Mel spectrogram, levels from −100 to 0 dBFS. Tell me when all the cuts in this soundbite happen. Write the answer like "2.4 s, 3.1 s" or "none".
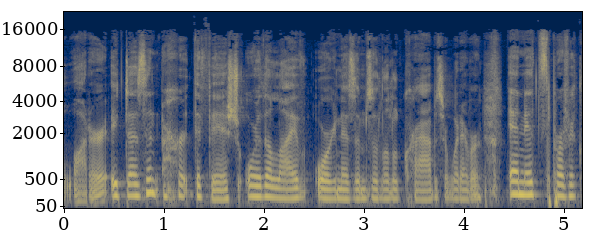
4.3 s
